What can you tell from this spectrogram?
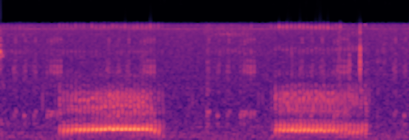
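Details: Crystal, a female Lynx Point Siamese cat described as happy and loving, gives two rumbling purr phrases. The first, longer phrase lasts about a second, then a short pause, then a second burst.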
